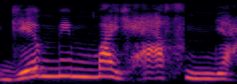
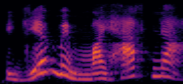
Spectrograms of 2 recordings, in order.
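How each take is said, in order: First: Slouchy cocky read. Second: Said in the usual way. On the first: Shown as a demonstration. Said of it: "껄렁껄렁하게 읽어야 될 것 같아요". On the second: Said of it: "다 같이 시작".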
